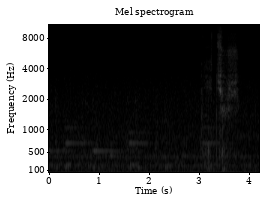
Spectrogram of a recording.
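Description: Near silence with faint television sound, broken by a brief soft hiss about three seconds in.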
